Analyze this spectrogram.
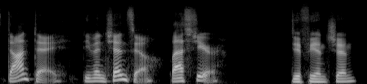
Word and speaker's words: DiVincenzo: DiVincenzo? How do you say the last name? DiVincenzo. DiVincenzo.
